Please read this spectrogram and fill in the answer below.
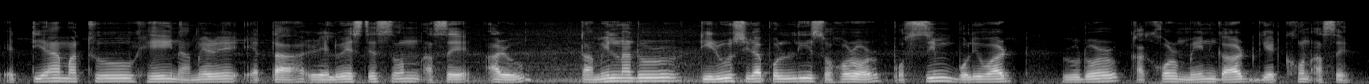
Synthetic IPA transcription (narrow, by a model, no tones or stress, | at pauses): ḛtijamatʰuxejnamɛɹɛɛ̰taɹelwestesɔna̰sɛa̰ɹutamilnaduɹtiɹusiɹapolːisɔɦɔɹɔɹpɔ̰simboliwaɹd | ɹudɔɹkakʰɔɹmenɡaɹdɡetkʰɔnʔa̰sɛ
